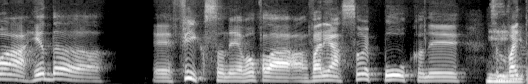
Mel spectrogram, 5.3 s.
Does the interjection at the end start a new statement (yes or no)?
no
